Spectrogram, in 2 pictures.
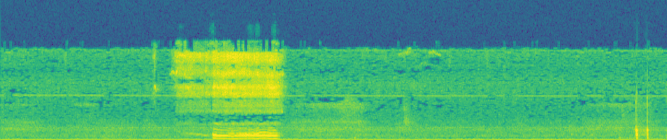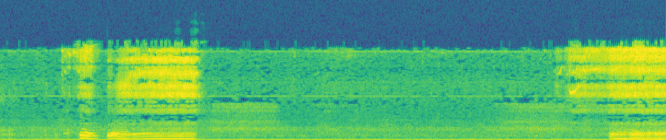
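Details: Sleeping puppy snoring: squeaky, whistled nasal tones that slide downward, recurring about every three seconds, each with a brief breathy hiss, over a steady low hum.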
